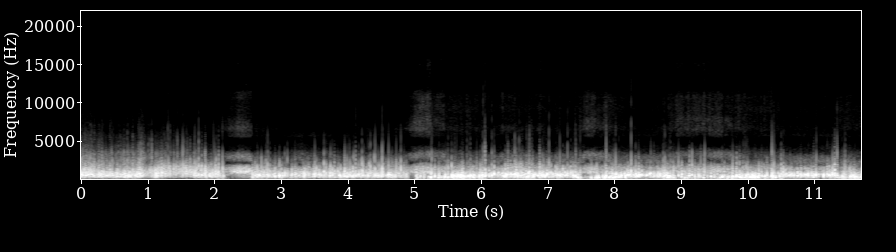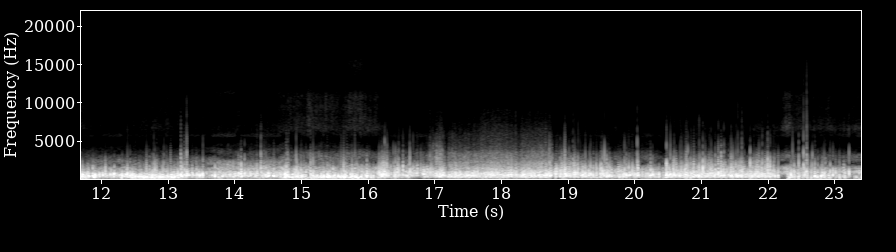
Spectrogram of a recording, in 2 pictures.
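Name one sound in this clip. Wind rushes loudly and steadily past a microphone, outdoors high in the air.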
